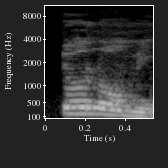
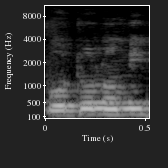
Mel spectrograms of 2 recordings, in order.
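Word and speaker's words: Ptolemy: ठीक है, उसके बाद है टोलोमी। इसको कुछ लोग पोटोलोमी भी पढ़ते हैं, लेकिन टोलोमी, ठीक है, पी साइलेंट रहेगा।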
